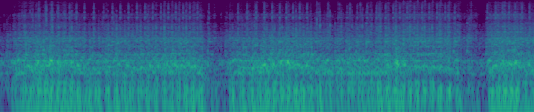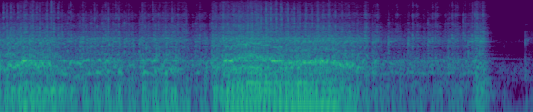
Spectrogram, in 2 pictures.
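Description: A quilting machine stitching in the ditch, its rapid needle hum running in long bursts with brief pauses between them, loud and close, then stopping at the end.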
